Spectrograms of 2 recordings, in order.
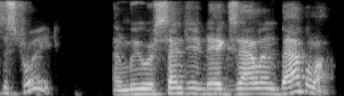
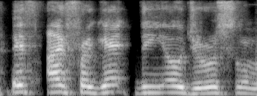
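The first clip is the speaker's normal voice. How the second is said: solemn recitation; 5 semitones higher than usual. Acted. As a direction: proclaim the verse like scripture from the pulpit. Reciting Psalm verse solemnly.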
